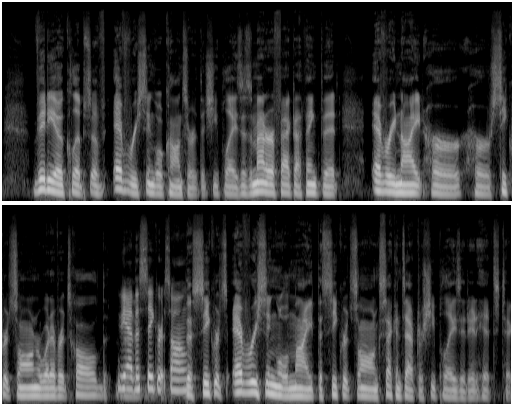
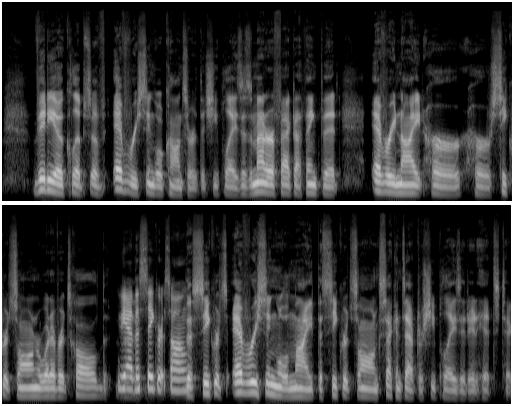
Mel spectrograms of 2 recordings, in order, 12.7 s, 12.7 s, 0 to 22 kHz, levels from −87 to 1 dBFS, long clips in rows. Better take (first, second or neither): first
